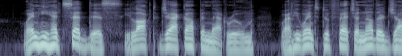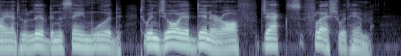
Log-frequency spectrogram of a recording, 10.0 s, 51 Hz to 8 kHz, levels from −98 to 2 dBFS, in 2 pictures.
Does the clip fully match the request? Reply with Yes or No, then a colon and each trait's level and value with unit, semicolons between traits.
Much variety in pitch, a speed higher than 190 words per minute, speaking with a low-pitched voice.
No: average, 3.7 semitones; fast, 205 wpm; low, 115 Hz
